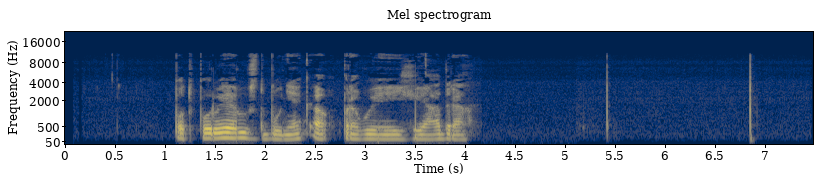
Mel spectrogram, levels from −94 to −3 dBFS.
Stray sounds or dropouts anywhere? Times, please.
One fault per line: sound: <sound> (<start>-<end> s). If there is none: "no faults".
no faults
